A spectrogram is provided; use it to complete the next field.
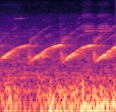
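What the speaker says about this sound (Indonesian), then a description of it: "Wah, ada ambulans." An ambulance siren wails in a repeating rising sweep heard in Indonesian street traffic from a vehicle on the road, loud and steady across the clip with road rumble beneath and no talking.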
